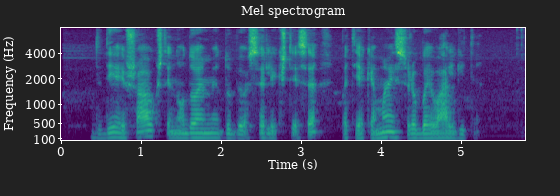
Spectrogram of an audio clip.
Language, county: Lithuanian, Marijampolė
